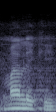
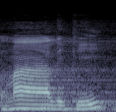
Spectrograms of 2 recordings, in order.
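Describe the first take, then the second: First: The first vowel is kept short. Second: The first vowel is held long. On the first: An intensive form with a stronger meaning. "Maliki pendek" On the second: An ordinary active participle: one who owns. "ininya panjang"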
